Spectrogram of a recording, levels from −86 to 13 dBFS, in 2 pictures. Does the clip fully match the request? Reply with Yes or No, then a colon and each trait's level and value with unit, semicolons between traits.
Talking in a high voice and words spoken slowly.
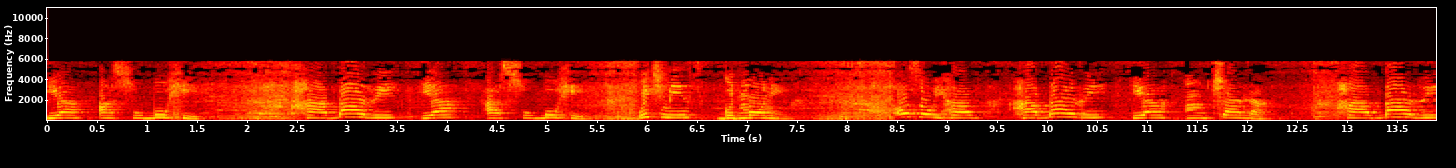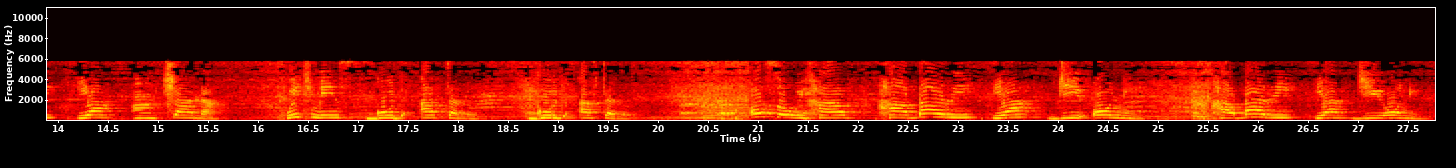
Yes: very high, 290 Hz; slow, 70 wpm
